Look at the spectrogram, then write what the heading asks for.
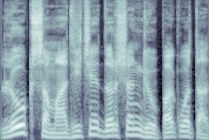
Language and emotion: Goan Konkani, neutral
